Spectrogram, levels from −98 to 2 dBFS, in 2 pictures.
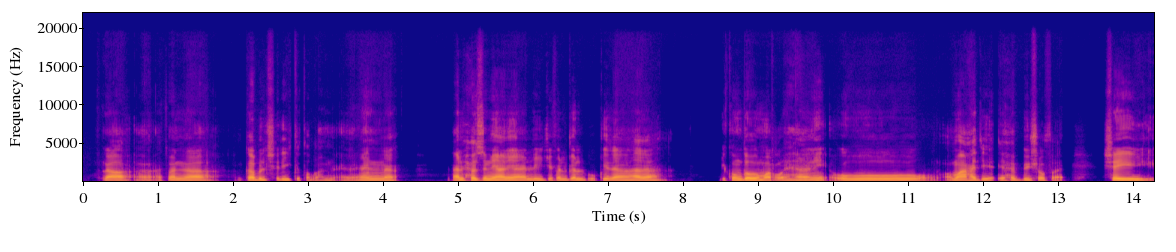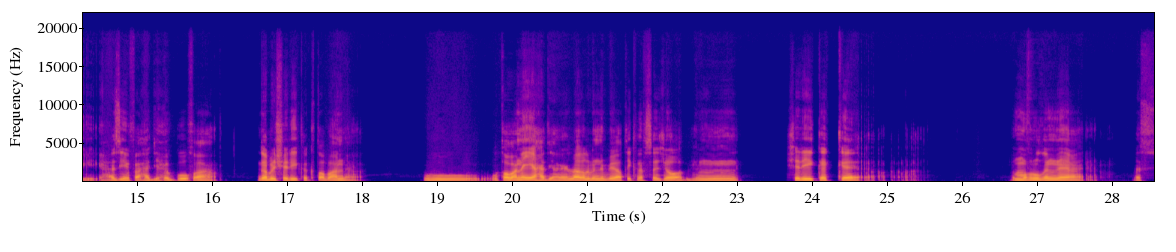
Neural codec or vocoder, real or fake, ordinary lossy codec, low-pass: codec, 44.1 kHz, 7.8 kbps, Pupu-Codec; fake; none; 19.8 kHz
